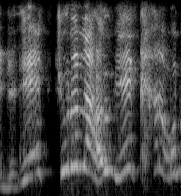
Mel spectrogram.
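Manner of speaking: high, mock tough challenge with a laugh; high mock fighting talk to skinheads; mum squaring up. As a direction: goad them like a fearless tiny mum.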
